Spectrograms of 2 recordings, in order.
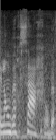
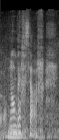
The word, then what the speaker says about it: Lambersart: Oui, et j'écorche aussi le nom de votre ville, puisque c'est Lambersart. – Lambersart.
